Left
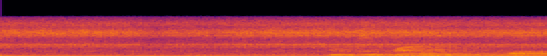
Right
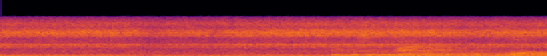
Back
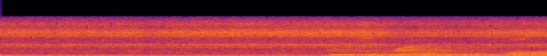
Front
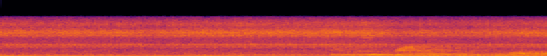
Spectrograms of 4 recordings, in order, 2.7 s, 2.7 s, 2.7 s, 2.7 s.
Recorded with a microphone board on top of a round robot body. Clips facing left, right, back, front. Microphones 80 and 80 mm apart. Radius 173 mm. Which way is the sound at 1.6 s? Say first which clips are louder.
Left 2 dB, back 1 dB; 155° left.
